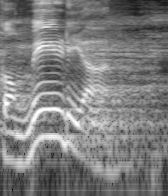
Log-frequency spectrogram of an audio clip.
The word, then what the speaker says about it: comedian: Divide into syllables. An 1 d 2 me 3. Me d an 1 2 3. Third syllable ఏమొస్తుంది me. That's why we take a stress on the third syllable from the end.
